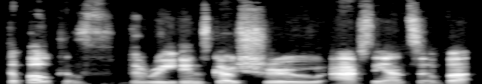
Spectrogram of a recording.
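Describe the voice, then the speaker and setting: Casting: easygoing young Welsh guy, lowish, bright tone, loose rambling chat. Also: steady tone, unhurried, smooth. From Wales. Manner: laid-back, rambling, lots of "you know what I mean". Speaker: tarot reader guest. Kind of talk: casual interview chat.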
